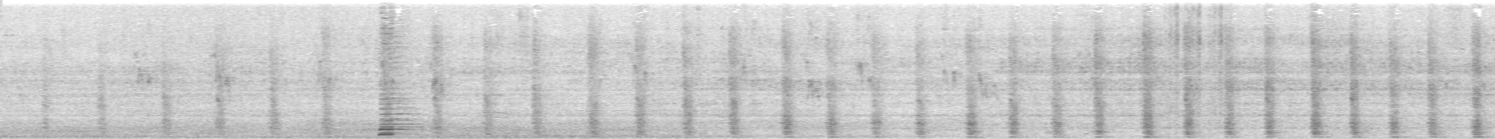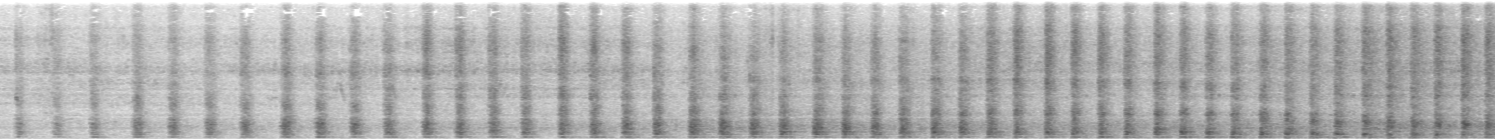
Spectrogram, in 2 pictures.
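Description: Steam locomotive starting a train and working hard: a short whistle toot about four seconds in, then exhaust beats that quicken from about two to nearly four a second and grow steadily louder as it comes closer.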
